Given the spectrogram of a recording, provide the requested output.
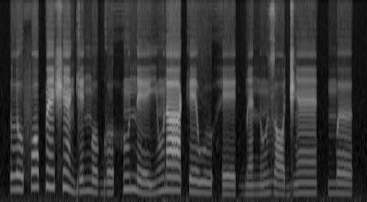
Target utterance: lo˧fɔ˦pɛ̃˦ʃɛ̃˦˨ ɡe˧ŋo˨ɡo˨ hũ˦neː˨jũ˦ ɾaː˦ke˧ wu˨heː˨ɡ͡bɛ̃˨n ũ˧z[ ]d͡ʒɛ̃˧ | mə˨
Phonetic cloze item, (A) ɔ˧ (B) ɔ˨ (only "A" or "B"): B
